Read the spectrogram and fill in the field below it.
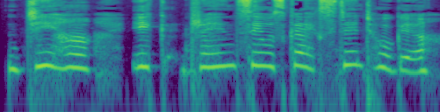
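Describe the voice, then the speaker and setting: A woman's voice: fairly even intonation, measured pace, dry recording, clean studio sound. A woman voicing a young mother posing as a kindly stranger in a cartoon story, speaking in an earnest, sweet way. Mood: gently consoling. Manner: earnest and bright, very high sweet voice.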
